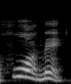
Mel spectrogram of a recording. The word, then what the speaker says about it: 후원의: 에라는 발음을 허용한댔죠. 그래서 후원에 맞아요.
